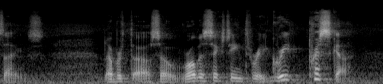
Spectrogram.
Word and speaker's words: Prisca: So this is the Roman pronunciation of her name, Prisca, and Aquila.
